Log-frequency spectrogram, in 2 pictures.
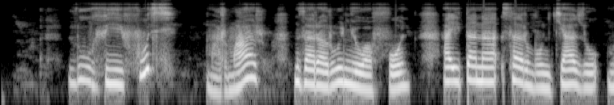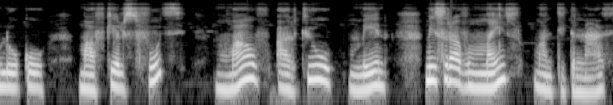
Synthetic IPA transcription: luvifut͡si̥ | maɾumaɾu̥mizaɾaɾunewavoni̥aɦit̪anəsaɾimbuŋikʲjazumiloku | mavu̥kelusi̥fut͡si̥ | mavu̥aɾakiu | menə̥ | misiɾavumimajnt͡su̥manid̪id̪inaz̥i̥

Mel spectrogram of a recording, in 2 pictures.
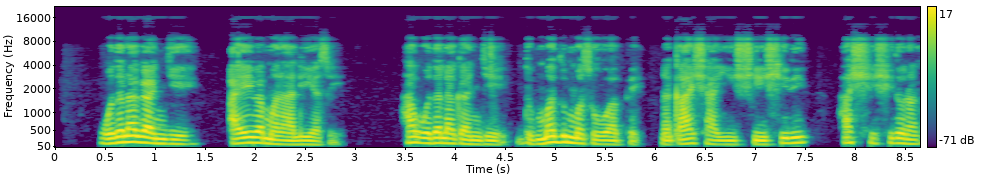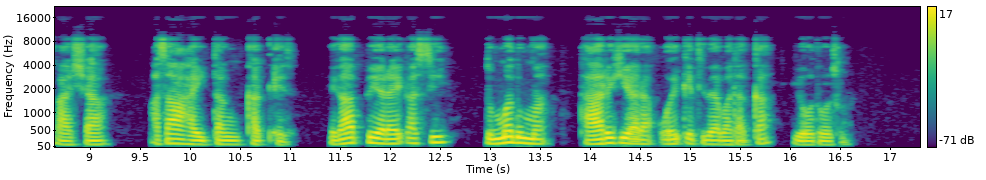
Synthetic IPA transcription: wɔd̪ɐlɐɡɐnd͡ʒeː | ɐjbɐmɐlaːlɪjɐsɛj | hɐwɔd̪ɐlɐɡɐnd͡ʒeːd̪ʊmːɐd̪ʊmːɐsɔwːaːpːɛ | nɐkʼaːʃːaːjiʃiːʃːɪd̪ɪ | hɐʃiːʃːɪd̪ɔnɐkʼaːʃːaː | ʔɐsaːɦɐjt̪ːɐnkɐkʼːe̞ːs | hɛɡaːpːɛjɛɾɐjkʼɐsːɪ | d̪ʊmːɐd̪ʊmːɐ | t̪ʰaːɾɪkɪja̰ɾɐʔɔjkʼːɛt̪ːɪd̪ɐbɐt̪ɐkʼːɐ | jo̞ːt̪o̞ːsɔnɐ̥

